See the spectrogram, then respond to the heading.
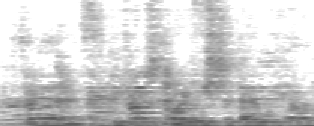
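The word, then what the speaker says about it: thruppence: All 3 pence or thrupence. Thrupence.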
